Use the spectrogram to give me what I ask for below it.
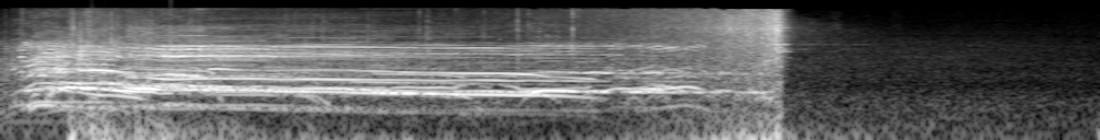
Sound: cheering

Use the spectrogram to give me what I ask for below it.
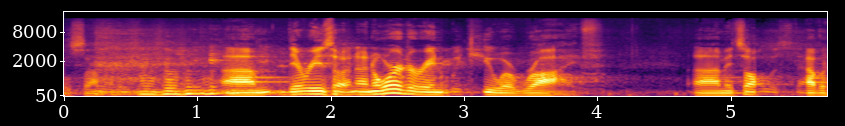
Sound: laugh

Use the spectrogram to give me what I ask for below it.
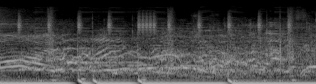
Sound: cheering

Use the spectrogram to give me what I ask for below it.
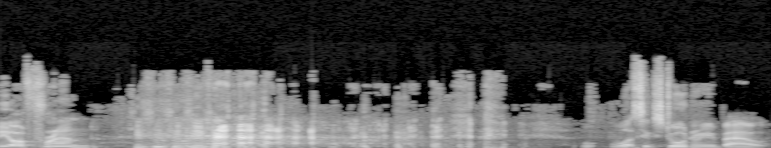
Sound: audience laughing

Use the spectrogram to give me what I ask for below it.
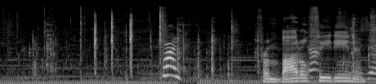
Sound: clicking with mouth

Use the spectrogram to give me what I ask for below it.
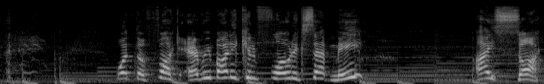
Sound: laughs

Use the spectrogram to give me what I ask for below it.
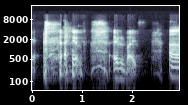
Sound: laughs

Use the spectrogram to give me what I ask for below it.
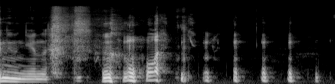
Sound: laughs

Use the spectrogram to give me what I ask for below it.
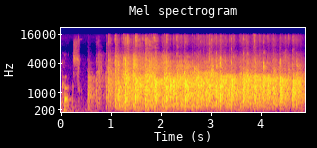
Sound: audience applause

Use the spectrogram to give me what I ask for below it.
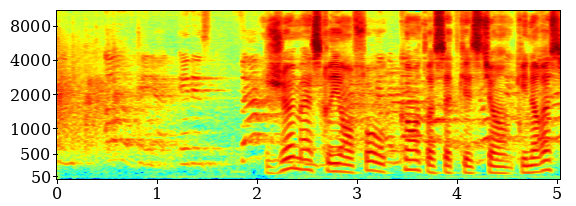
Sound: applause

